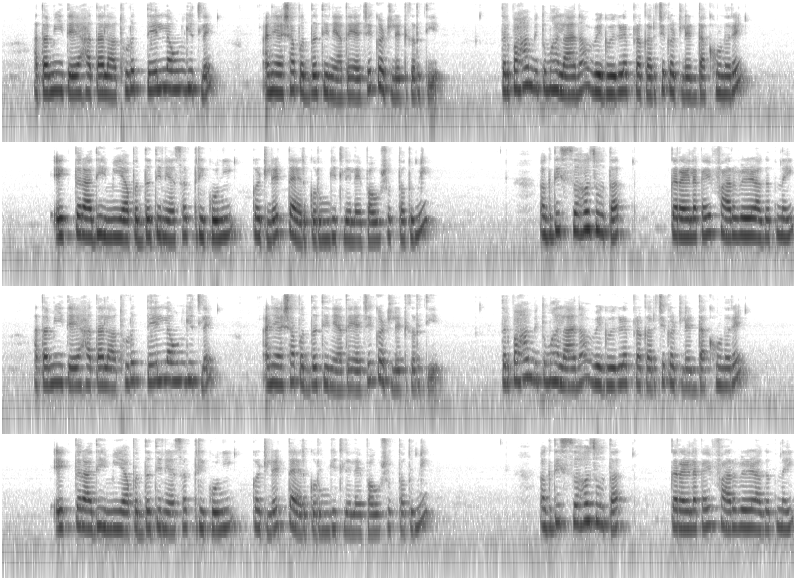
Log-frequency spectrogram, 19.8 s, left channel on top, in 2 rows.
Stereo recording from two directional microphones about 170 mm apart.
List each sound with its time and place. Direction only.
0.3 s a woman's voice: 15° left (ahead or behind)
10.5 s a woman's voice: 15° left (ahead or behind)
16.6 s a woman's voice: 15° left (ahead or behind)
